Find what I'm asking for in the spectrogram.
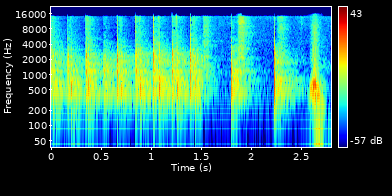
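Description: Kitchen knife mincing a smashed garlic clove on a cutting board for homemade meatballs: a quick run of sharp, close chops, then a few slower, separated strikes.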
